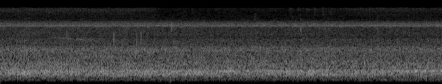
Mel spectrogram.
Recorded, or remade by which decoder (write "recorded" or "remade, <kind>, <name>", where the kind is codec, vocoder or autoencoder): recorded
